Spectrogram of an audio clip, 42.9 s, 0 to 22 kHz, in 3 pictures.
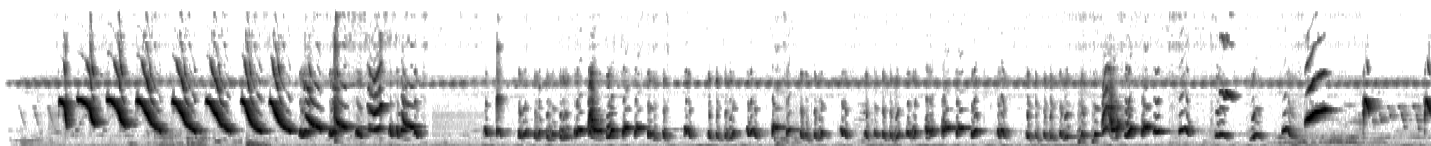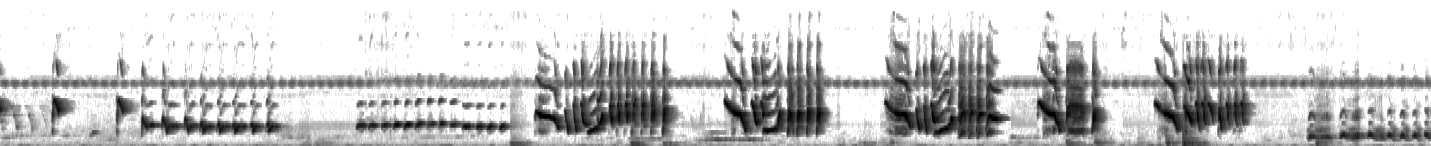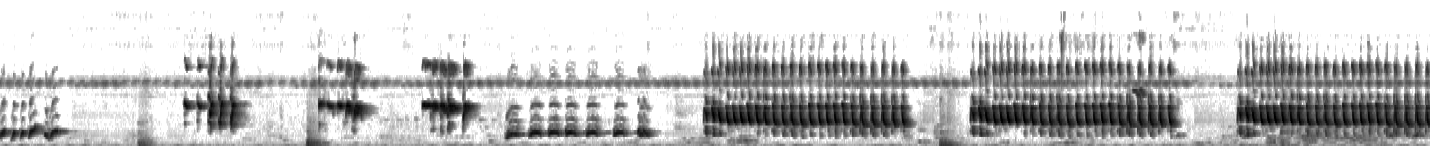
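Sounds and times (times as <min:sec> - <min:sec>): songbirds singing and chirping: 0:00.1 - 0:42.9.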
